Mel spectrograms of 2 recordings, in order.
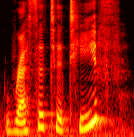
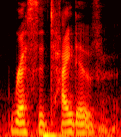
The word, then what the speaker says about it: Recitatif: It is. I had to look it up online, how to say it. It's the French version of, you know, I guess you would say recitative in English or whatever.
